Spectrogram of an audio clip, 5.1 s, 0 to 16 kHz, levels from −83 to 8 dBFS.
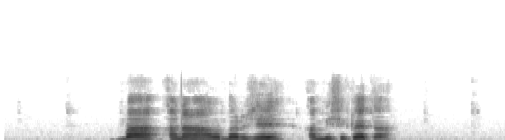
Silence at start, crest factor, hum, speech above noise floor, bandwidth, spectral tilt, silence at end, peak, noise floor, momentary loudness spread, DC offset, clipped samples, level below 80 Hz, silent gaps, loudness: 1.15 s; 18 dB; none; 48 dB; 7.4 kHz; -6.5 dB/octave; 1.15 s; -2 dBFS; -65 dBFS; 11 LU; under 0.1%; under 0.1%; -62 dBFS; none; -18 LUFS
